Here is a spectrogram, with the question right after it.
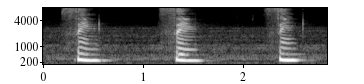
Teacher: You can, if you want, pronounce like a very subtle M n as I said before, but also there's no clear N sound. Okay, it's just a nasal vowel.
